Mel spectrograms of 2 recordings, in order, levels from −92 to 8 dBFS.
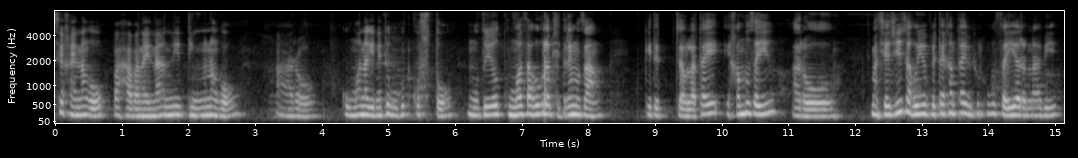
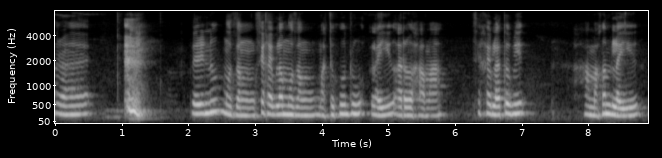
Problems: none marked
